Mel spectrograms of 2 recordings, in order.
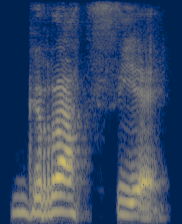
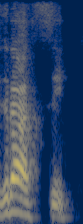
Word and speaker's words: grazie: people say grazie, grazie, grazie. No. It's grazie. There is an E at the end, and we need to pronounce it.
